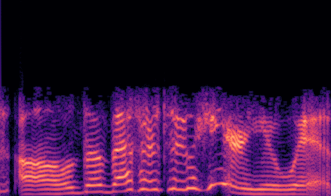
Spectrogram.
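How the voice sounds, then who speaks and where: A woman performs a put-on character voice at a high pitch. Her pitch swings very widely at a fairly slow pace. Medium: read story. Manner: sly, sweetly coaxing.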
